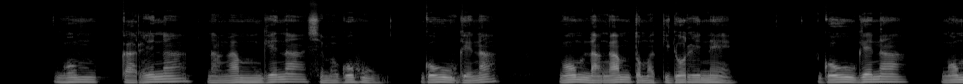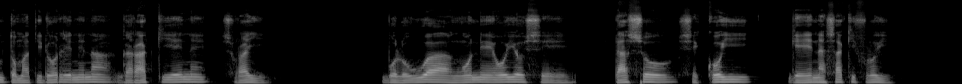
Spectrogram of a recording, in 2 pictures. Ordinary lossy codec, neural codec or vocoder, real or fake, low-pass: none; vocoder, 44.1 kHz, 128 mel bands, Pupu-Vocoder; fake; none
